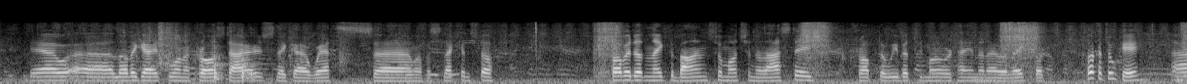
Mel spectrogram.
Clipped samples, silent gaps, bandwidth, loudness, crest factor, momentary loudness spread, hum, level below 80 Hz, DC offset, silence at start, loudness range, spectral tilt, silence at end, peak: under 0.1%; none; 7.6 kHz; -17 LUFS; 16 dB; 11 LU; none; -36 dBFS; under 0.1%; 0 s; 4 LU; -5 dB/octave; 0 s; -2 dBFS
